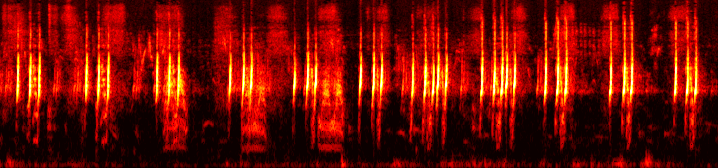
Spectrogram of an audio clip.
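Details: Common quail calling, used for quail hunting in the morning; crisp three-note bursts of bright clipped chirps recur regularly about every half second, with low faint knocks underneath.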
